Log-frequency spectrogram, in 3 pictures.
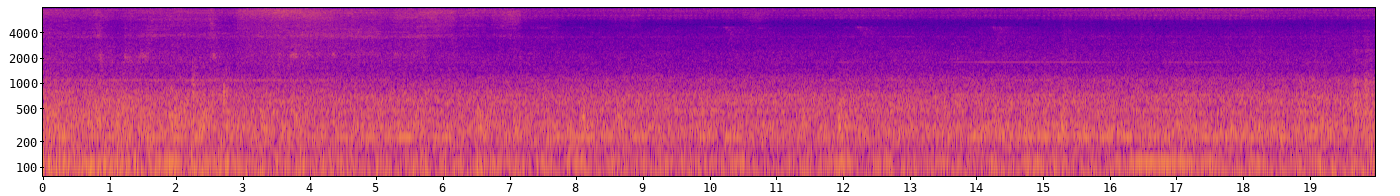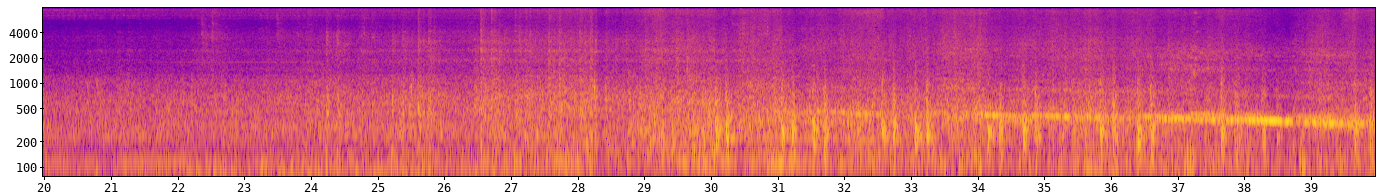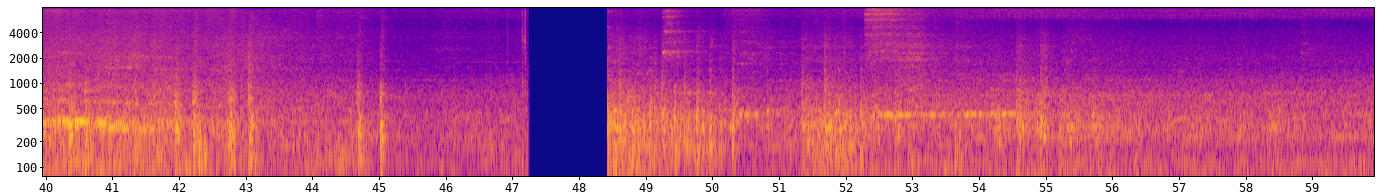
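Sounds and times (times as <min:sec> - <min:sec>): train wheels clattering: 0:23.4 - 0:43.3.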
